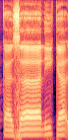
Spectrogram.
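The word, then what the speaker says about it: كذلك: Jangan dibaca dengan zai gitu ya. Wa kadzalika zalika. Nah, akan tetapi dia bagaimana menyempurnakan daripada makhraj dari huruf zal, yaitu ujung lidah menempel dengan gigi sari atas. Maka kita bacanya wa kadza za, dan tipis.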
